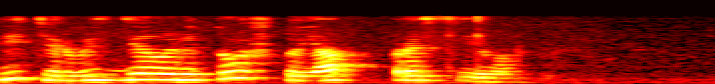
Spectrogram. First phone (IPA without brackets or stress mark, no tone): i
